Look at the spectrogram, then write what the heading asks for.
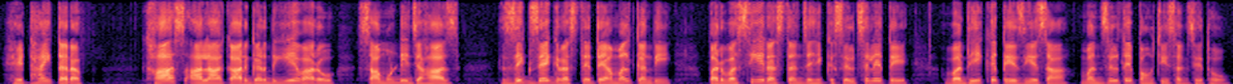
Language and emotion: Sindhi, neutral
